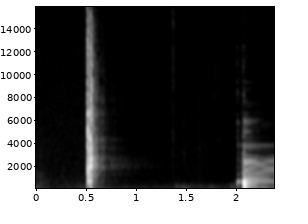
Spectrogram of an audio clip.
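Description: A single sharp hand clap about half a second in, given on a 'three two one' count as a sync clap to line up separately recorded parts.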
